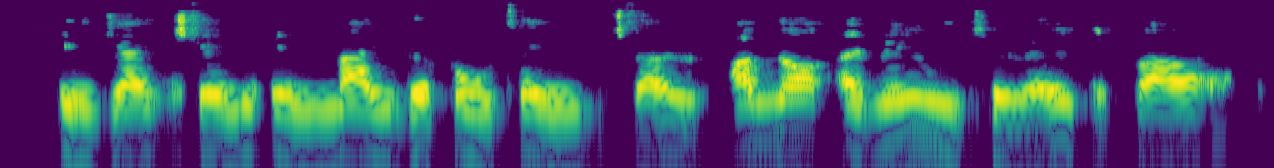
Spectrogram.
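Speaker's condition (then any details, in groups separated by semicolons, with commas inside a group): Cerebral palsy; from birth, caused by lack of oxygen to the brain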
